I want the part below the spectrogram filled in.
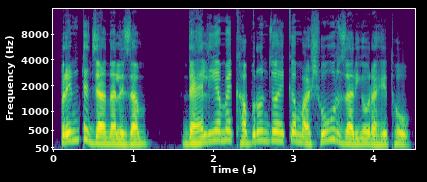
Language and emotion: Sindhi, neutral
